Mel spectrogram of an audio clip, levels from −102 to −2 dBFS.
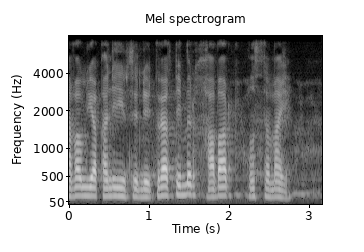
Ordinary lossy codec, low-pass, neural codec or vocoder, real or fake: none; 7.2 kHz; autoencoder, 22.05 kHz, a latent of 192 numbers a frame, VITS, trained on one speaker; fake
